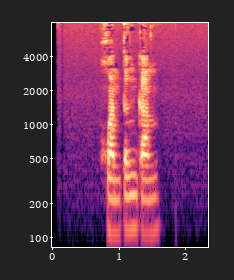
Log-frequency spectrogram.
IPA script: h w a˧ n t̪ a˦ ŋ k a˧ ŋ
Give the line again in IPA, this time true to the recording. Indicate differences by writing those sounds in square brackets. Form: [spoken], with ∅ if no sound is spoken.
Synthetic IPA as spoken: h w a˧ n t̪ [ə˦] ŋ k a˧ ŋ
